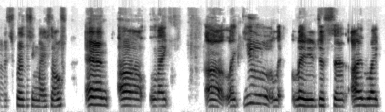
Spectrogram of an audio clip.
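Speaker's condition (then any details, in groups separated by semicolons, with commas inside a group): Spastic quadriplegic cerebral palsy; spastic quadriplegic, from birth; wheelchair often, walker more after physical therapy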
